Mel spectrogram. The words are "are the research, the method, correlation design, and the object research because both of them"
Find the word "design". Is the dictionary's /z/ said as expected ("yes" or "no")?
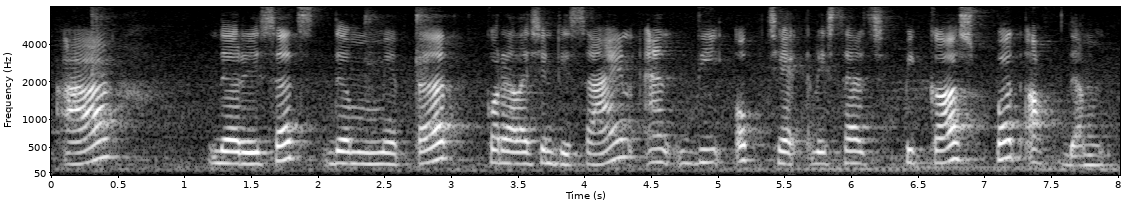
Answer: no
